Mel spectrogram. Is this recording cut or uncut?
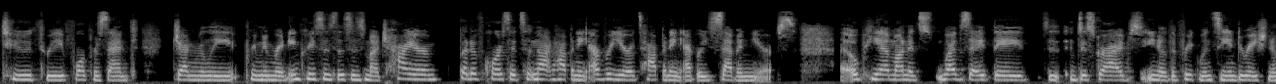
uncut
